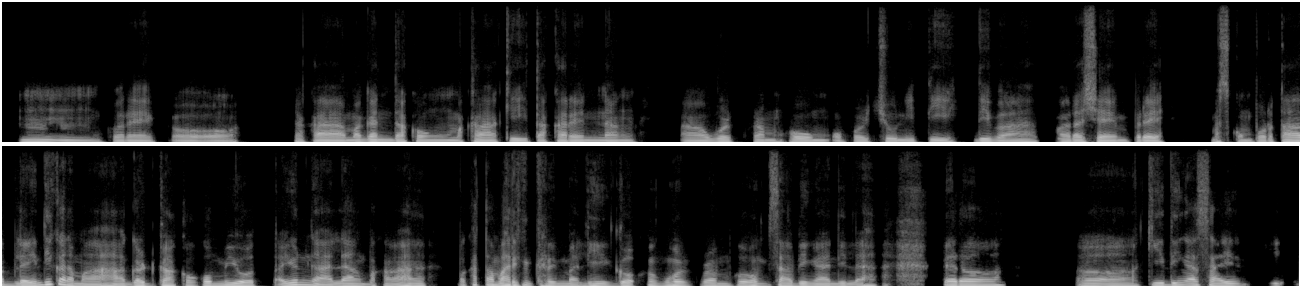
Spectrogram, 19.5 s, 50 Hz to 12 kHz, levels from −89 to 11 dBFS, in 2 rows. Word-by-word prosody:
Mm, 115 -4 -2
correct, 110 -2 -2
oo. 100 -2 -3 0.4
Tsaka 115 -3 +1
maganda 125 -1 +2
kung 120 -2 -2
makakita 115 0 -1
ka 115 +1 -1
rin 115 0 0
ng, 110 0 -2 0.4
ah, 110 0 -2
work 120 +1 -1
from 120 -1 -4
home 120 -2 0
opportunity, 120 -1 -3
'di 120 0 +1
ba? 110 +3 -2 0.2
Para 120 0 0
siyempre 115 -1 +1 0.3
mas 120 -1 -7
komportable, 130 +6 0
hindi 175 - +4
ka 220 - +5
na 150 - +3
ma-hahaggard 125 +2 +2
kaka-commute 140 +1 +3
ayun 185 +7 +3
nga 115 -3 +2
lang 135 -3 +1
baka 130 +2 0 0.2
baka - - -6
tamarin 160 -3 +4
ka 145 - -3
rin 140 - +2
maligo 135 +1 +1
kung 150 - 0
work 140 -2 +2
from 135 -2 -1
home 145 +1 +2
sabi 135 -2 +1
nga 125 - +2
nila. 130 -1 -2 0.5
Pero, 160 -1 +3 0.6
oo, 135 -2 +1 0.2
kidding 170 +1 +1
aside, 145 -3 +2 0.2
i 150 - -6
125 Hz, 145 wpm, -21 LUFS, 115-140 Hz, 0.6 s, ka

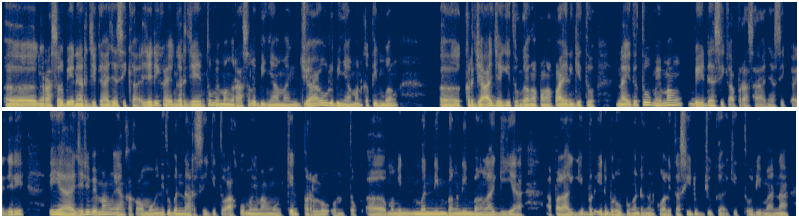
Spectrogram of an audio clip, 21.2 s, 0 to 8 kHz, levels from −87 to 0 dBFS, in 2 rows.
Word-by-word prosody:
eee, 130 -1 +5
ngerasa 135 0 +4
lebih 130 -3 +5
energik 120 -3 +3
aja 125 +5 +4
sih, 105 -8 -1
Kak. 95 -2 -5
Jadi 125 - +3
kayak 130 -6 +1
ngerjain 120 -1 +2
tuh 170 - +1
memang 125 -6 +3
ngerasa 105 +3 -2
lebih 135 -4 +1
nyaman, 110 -4 +1
jauh 130 - +3
lebih 130 -7 +2
nyaman 115 +9 0
ketimbang, 120 +4 -1 0.6
eee, 120 -1 +3
kerja 135 -1 +4
aja 140 0 +4
gitu, 130 -3 0
enggak 115 -2 +3
ngapa-ngapain 115 +5 +2
gitu, 125 -2 -2 0.3
nah 120 - +4
itu 155 +5 +1
tuh 195 +4 +2
memang 175 +3 +1
beda 125 -1 0
sih 115 - -5
Kak, 80 - -4
perasaannya 100 +4 -8
sih, 95 - -11
Kak. 105 - -8
Jadi 140 +7 0 0.3
iya, 145 -5 +3
jadi 130 +7 +1
memang 165 +1 0
yang 125 -2 -2
Kakak 115 -2 -10
omongin 115 +2 -2
itu 140 - -1
benar 105 -2 -1
sih 100 -1 -6
gitu, 105 -4 -9
aku 100 +9 -4
memang 105 -3 -1
mungkin 105 +7 -3
perlu 105 -4 -4
untuk, 100 -2 -11
eee, 95 -2 -3
memin 110 +1 -1
menimbang-nimbang 115 0 +2
lagi 115 -2 -3
ya. 90 - -6 0.3
Apalagi 105 +6 -3
ber - - -3
ini - - -1
berhubungan 120 -2 -2
dengan 115 0 -3
kualitas 110 -2 -6
hidup 105 -2 -6
juga 105 +1 -9
gitu, 95 0 -11
di 100 - -5
mana, 95 +6 -4
115 Hz, 195 wpm, -22 LUFS, 105-130 Hz, 0.6 s, eee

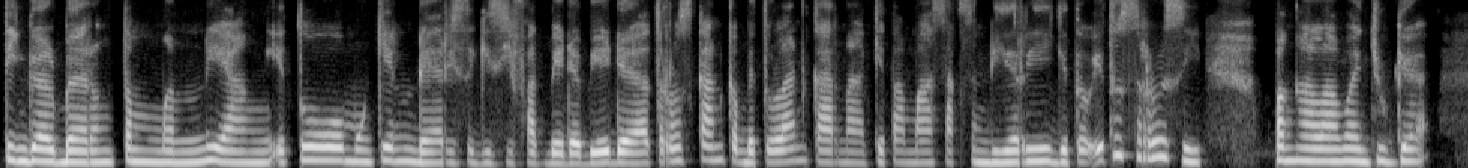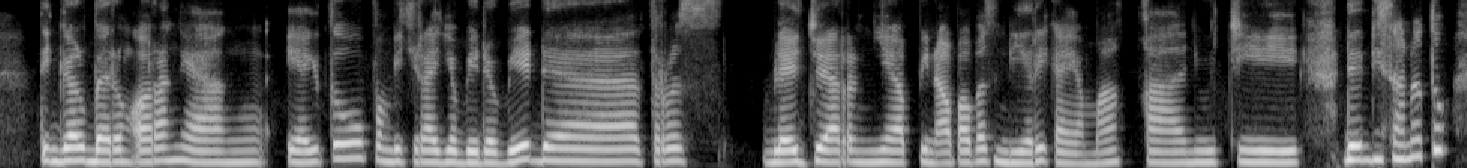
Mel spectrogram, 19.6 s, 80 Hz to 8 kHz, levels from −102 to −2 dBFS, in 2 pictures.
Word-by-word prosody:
tinggal 210 -2 +5
bareng 195 0 +3
temen, 195 -2 +1
yang 195 -4 +1
itu 225 +3 +3
mungkin 210 0 -1
dari 185 0 -1
segi 185 -1 -11
sifat 180 -1 -8
beda-beda, 180 +1 +3
terus 215 +3 -3
kan 235 -2 -3
kebetulan 195 +1 -1
karena 190 -4 -7
kita 195 -1 -9
masak 185 0 -9
sendiri 195 +2 +1
gitu, 195 +1 -2
itu 415 -8 0
seru 280 -2 0
sih. 210 -8 -1 0.5
Pengalaman 210 -2 +3
juga. 205 +1 -1 0.6
Tinggal 220 +1 +4
bareng 200 0 +3
orang 215 +3 0
yang 190 -2 -1 0.4
ya, 195 -1 0
itu, 255 +7 0
pemikirannya 200 -2 -1
beda-beda, 210 +4 +2 0.5
terus 210 0 -5 0.3
belajar 195 +1 +2
nyiapin 190 -1 -2
apa-apa 195 +3 -1
sendiri 190 0 -1
kayak 180 -3 -5
makan, 190 +1 -6
nyuci, 195 0 -1 0.3
dan 235 +1 +6
di 235 - 0
sana 255 +3 0
tuh 400 +7 0
195 Hz, 130 wpm, -23 LUFS, 190-215 Hz, 0.6 s, dan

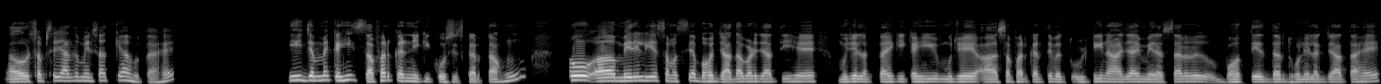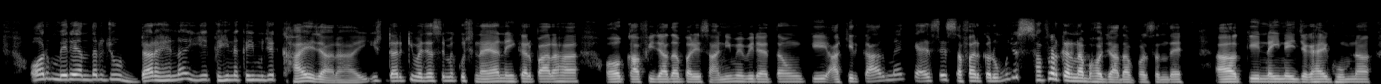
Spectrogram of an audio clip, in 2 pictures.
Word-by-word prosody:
और 130 +2 +4
सबसे 160 +4 -2
ज़्यादा 175 0 0
मेरे 170 -1 -2
साथ 175 +2 -2
क्या 190 -2 +1
होता 115 - -4
है - - -3 1.2
कि 195 +1 +4
जब 190 0 +4
मैं 200 +1 +1
कहीं 190 +3 +4
सफ़र 180 +1 +3
करने 150 -3 +3
की 130 -1 -7
कोशिश 115 -2 -3
करता 115 +1 -2
हूँ 200 - -3 0.4
तो 205 0 +11
अ, 160 0 +7
मेरे 165 +2 +4
लिए 180 0 +3
समस्या 155 +1 -2
बहुत 140 -1 +1
ज़्यादा 125 0 +2
बढ़ 135 0 +1
जाती 130 0 -3
है। 135 0 0 0.3
मुझे 125 +3 +2
लगता 125 0 -2
है 125 - +1
कि 130 -1 -5
कहीं 130 +1 0
मुझे 125 +1 +2
अ, 115 -2 0
सफ़र 125 +1 -3
करते 125 0 -3
वक़्त 120 -2 -4
उल्टी 115 +5 -3
न - - -5
आ 125 0 +1
जाए, 125 0 +1
मेरा 115 -3 -1
सर 125 +4 -3 0.4
बहुत 125 +2 0
तेज़ 125 -1 +1
दर्द 115 -1 -2
होने 120 +1 -3
लग 115 -1 -3
जाता 115 0 -2
है। 135 +4 -3 0.3
और 240 +3 +1
मेरे 230 +1 +6
अंदर 225 0 -2
जो 230 - -2 0.2
डर 180 +4 +4
है 195 0 0
ना 235 +5 -3
ये 215 -2 -5
कहीं 195 +2 -1
न 205 - -2
कहीं 210 0 0
मुझे 205 +2 -2
खाए 150 +4 +2
जा 120 -5 0
रहा 100 0 -6
है। 100 +2 -6
इस 170 +7 -10
डर 165 +1 +2
की 170 - -8
वज़ह 170 -1 +1
से 170 +1 -7
मैं 175 -1 -4
कुछ 165 -4 -5
नया 130 +2 +2
नहीं 140 -1 -2
कर 135 0 0
पा 130 0 +3
रहा 135 +1 +1 0.3
और 125 +1 +3
काफ़ी 120 +1 0
ज़्यादा 125 +1 +2
परेशानी 120 0 -2
में 135 -1 -2
भी 135 - -1
रहता 125 0 -2
हूँ 130 0 -4
कि 135 0 -2
आख़िरकार 145 +4 -3
मैं 240 - -9
कैसे 160 +8 -2
सफ़र 160 -3 0
करूँ? 155 +1 +1
मुझे 310 +8 -7
सफ़र 220 - +1
करना 160 -7 +5
बहुत 125 -2 +2
ज़्यादा 115 -1 +1
पसंद 115 +1 -4
है। 115 0 0 0.3
अ, 125 +2 +6
कि 135 -1 +2
नई-नई 130 -1 +2
जगहें 125 +1 +2
घूमना। 120 +1 -2
130 Hz, 230 wpm, -23 LUFS, 120-170 Hz, 1.2 s, तो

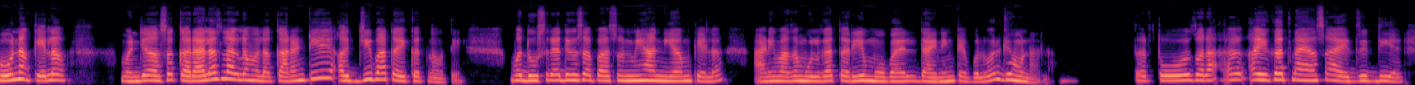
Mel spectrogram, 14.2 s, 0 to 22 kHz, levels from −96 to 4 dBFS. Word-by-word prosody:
हो 235 +2 +6
ना 295 0 +5
केलं. 245 +3 +1 0.6
म्हणजे 210 +2 0
असं 235 +3 +1
करायलाच 235 +7 +4
लागलं 280 -4 +2
मला, 225 -3 -1
कारण 220 +4 +1
ती 345 +3 0 0.2
अजिबात 280 +7 0
ऐकत 215 -3 -2
नव्हते. 175 -4 -10 0.5
मग 245 - -1
दुसऱ्या 230 +3 +1
दिवसापासून 240 -2 0
मी 230 - +4
हा 235 -1 +5
नियम 215 0 +1
केला 210 0 -5 0.3
आणि 200 +2 -2
माझा 215 +1 -1
मुलगा 215 0 +1
तरीही 220 0 0
मोबाईल 205 0 -1
डायनिंग 200 0 0
टेबलवर 200 +6 -4
घेऊन 240 -8 +1
आला. - - -17 0.8
तर 225 - -6
तो 235 +1 +2
जरा 245 -1 0 0.2
अ, 275 +1 -2
ऐकत 270 +1 +3
नाही 255 -2 +1
असं 245 +2 -2
आहे 220 -5 -1
जिद्दी 220 -1 -2
आहे. 185 - -8
230 Hz, 165 wpm, -23 LUFS, 210-255 Hz, 0.8 s, हो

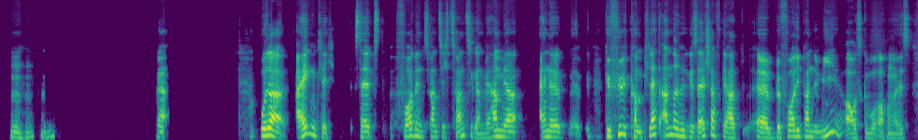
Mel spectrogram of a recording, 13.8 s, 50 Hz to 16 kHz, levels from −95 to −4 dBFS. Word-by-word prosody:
Mhm. 135 +1 -8
Mhm. 145 +2 -14 1.5
Ja. 345 0 -1 1.4
Oder 185 - +8
eigentlich 195 -3 +2 0.3
selbst 140 - -1 0.2
vor 155 +3 0
den 160 -4 -3
2020ern 145 - -6
wir 120 +3 -6
haben 155 0 +3
ja 140 -1 +1 0.3
eine, 145 -1 0
äh, - - -13 0.4
gefühlt 205 +7 +1
komplett 160 +8 +1
andere 180 -3 +1
Gesellschaft 145 +7 -1
gehabt, 125 -3 0 0.2
äh, 125 -2 +4
bevor 155 +6 -1
die 160 - 0
Pandemie 155 - -2
ausgebrochen 115 0 -4
ist. 115 +2 -10
145 Hz, 110 wpm, -21 LUFS, 135-175 Hz, 1.5 s, Oder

